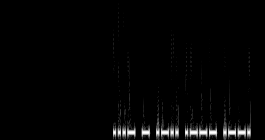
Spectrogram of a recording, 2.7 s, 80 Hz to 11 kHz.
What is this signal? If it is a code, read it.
Morse code, heard as a keyed tone, about 48 wpm, 700 Hz. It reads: VTLJP
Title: Code Groups - 5 Letters - 50wpm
